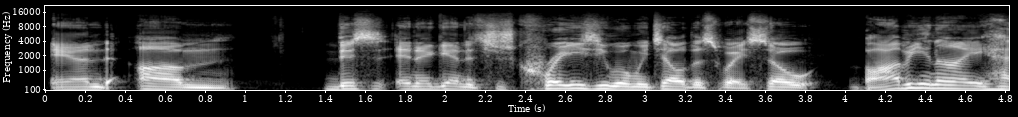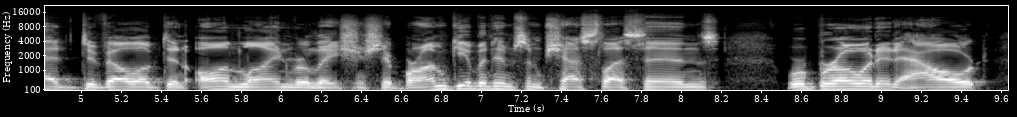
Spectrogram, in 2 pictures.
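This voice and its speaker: A man in his thirties, a guest on a podcast, tells his story in a loose, conversational way. He swears freely and stacks up fillers and restarts. He gets animated as the story builds. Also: medium pitch, normal speed. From Arizona, United States. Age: 30s. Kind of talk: casual storytelling interview.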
